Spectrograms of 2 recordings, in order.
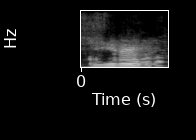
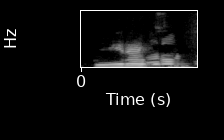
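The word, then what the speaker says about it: Garioch: follow if I could get up there, is Geary. It spells Garryoch but pronounced Geary.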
